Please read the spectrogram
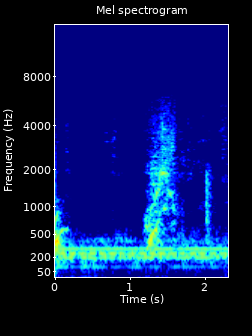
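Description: A zipper being pulled, faint, about a second in, over a steady low hum.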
